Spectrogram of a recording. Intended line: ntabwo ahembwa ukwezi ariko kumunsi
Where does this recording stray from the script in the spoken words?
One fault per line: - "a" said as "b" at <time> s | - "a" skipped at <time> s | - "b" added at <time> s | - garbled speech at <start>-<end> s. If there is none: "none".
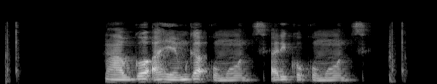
- "ukwezi" said as "kumunsi" at 2.1 s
